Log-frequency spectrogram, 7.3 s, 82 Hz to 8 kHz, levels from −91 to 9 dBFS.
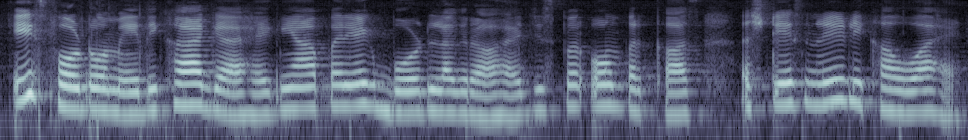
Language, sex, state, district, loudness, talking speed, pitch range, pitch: Hindi, female, Uttar Pradesh, Saharanpur, -18 LUFS, 175 wpm, 205-255 Hz, 225 Hz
